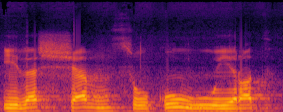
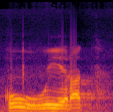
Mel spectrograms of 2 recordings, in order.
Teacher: Ya, nama sifatnya adalah Hames. Jadi ketika dia berhenti ada aliran napas sedikit ya, sedikit aja.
